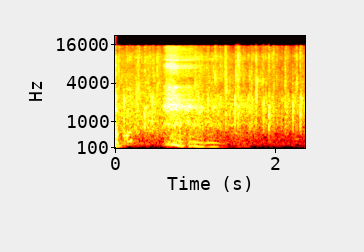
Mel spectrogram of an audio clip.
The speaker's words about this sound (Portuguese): Vou dar um honrar ao pessoal. Uma salva de palmas para quem tem coragem.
